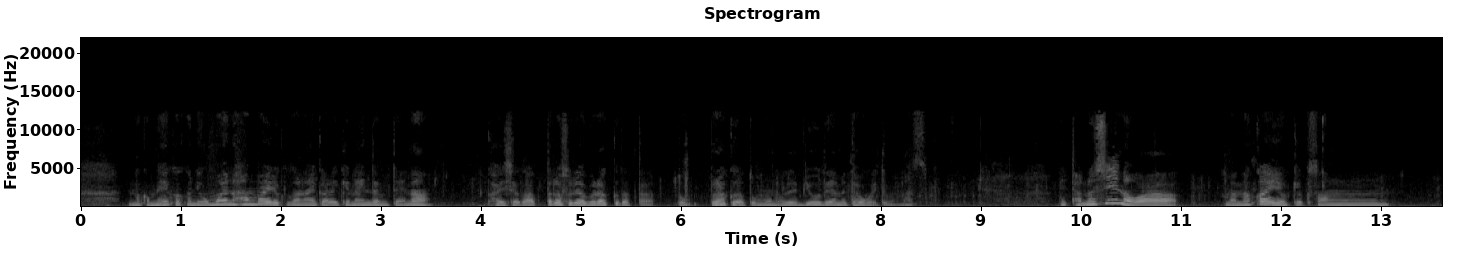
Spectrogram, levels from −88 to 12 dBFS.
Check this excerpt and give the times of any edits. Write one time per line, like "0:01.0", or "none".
none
